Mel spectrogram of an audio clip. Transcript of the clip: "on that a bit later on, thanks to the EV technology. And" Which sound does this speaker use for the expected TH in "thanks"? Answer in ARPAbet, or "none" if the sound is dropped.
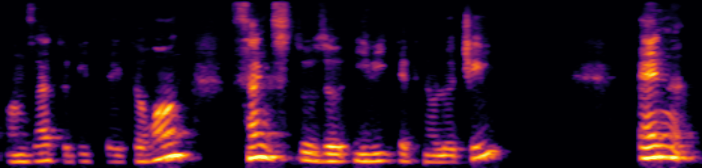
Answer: S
